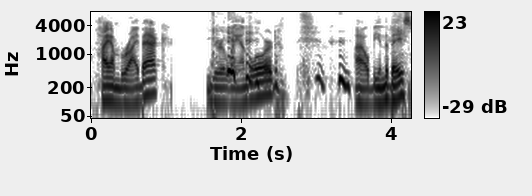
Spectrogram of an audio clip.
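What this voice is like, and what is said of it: Poor impression of another person. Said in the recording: “your Ryback's not a good, you don't have a good impression of him”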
